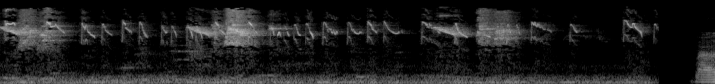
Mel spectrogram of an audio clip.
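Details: A pet white-eye (pleci) in the coarse "ngeriwik kasar" song stage, sung from the throat and copying other birds: continuous high, scratchy twittering with buzzy bursts and short whistled notes, fairly loud and clear, ending with a brief spoken word.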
